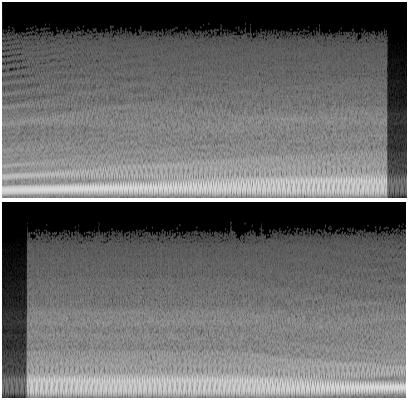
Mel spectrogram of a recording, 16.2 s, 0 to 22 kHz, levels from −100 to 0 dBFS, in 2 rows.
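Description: Everyday sound recording with an audio dropout to a faint residue from 7.7 to 8.6 s. For about 0.9 s the sound collapses abruptly to a faint trace of itself, roughly 35 dB below its normal level, then returns mid-flow. That leftover trace is what separates it from a full dropout to silence. The hard edges at both ends rule out a natural pause or fade. The likely cause is a momentary loss of the signal feed while the downstream path stayed live.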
